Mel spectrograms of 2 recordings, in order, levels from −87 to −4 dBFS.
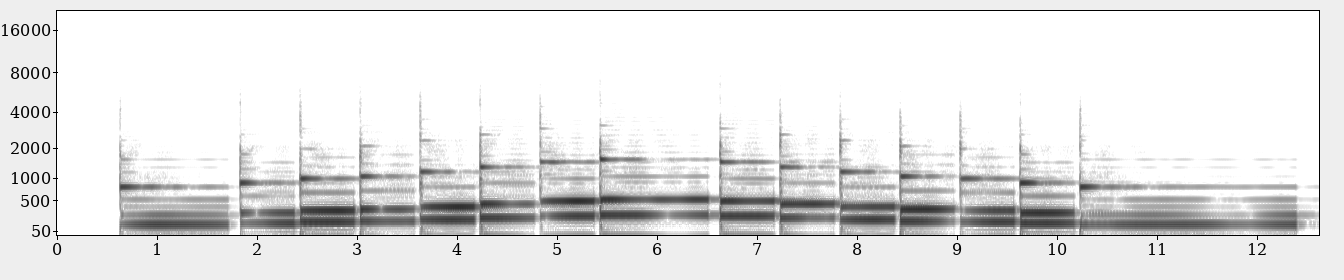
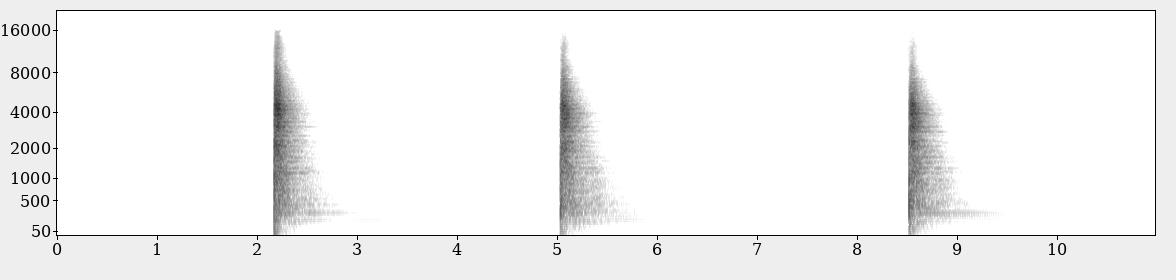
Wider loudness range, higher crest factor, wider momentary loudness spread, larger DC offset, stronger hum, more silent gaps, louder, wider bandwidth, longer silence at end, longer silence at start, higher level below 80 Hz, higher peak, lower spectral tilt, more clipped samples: about the same, 3 LU vs 5 LU; second, 14 dB vs 32 dB; about the same, 14 LU vs 15 LU; neither; neither; neither; second, -28 LUFS vs -22 LUFS; second, 4.4 kHz vs 10 kHz; second, 0.25 s vs 2.25 s; second, 0.6 s vs 2.15 s; first, -68 dBFS vs -74 dBFS; second, -14 dBFS vs -2 dBFS; first, -12 dB/octave vs 2 dB/octave; neither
